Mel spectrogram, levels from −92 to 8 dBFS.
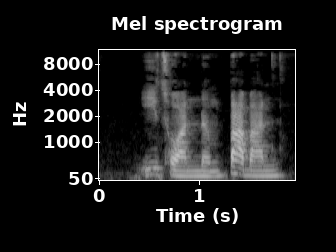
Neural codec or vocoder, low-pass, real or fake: none; 10.8 kHz; real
